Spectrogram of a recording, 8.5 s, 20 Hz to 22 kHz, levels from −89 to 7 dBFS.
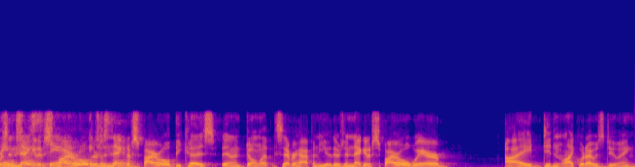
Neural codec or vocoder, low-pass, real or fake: codec, 24 kHz, 6 kbps, HILCodec; 7.2 kHz; fake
